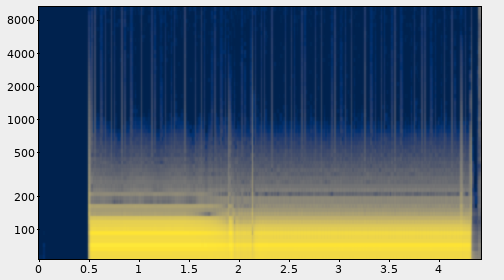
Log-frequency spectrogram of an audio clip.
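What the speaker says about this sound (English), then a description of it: "If I was to turn off this filter and disable the frequency modulation, we get a very pure sine wave" A very pure, steady synthesizer sine tone with the filter and frequency modulation switched off, held loud and alone for about four seconds, with a few tiny clicks along the way.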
